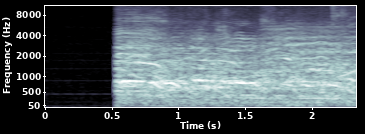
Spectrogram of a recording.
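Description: After a brief silence, dense street crowd noise in Manhattan cuts in abruptly as a police officer pulls a gun on the crowd: a steady, loud babble of many overlapping voices, shouts and commotion that continues without a break.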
